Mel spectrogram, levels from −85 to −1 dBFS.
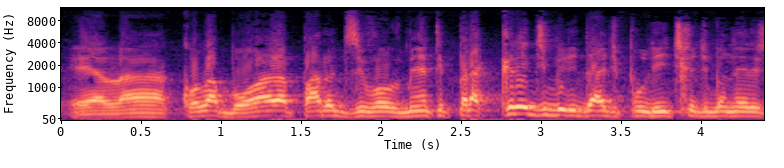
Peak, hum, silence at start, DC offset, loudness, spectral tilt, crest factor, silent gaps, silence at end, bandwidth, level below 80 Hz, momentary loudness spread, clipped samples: -6 dBFS; none; 0 s; under 0.1%; -16 LUFS; -6 dB/octave; 10 dB; none; 0 s; 11 kHz; -52 dBFS; 4 LU; under 0.1%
